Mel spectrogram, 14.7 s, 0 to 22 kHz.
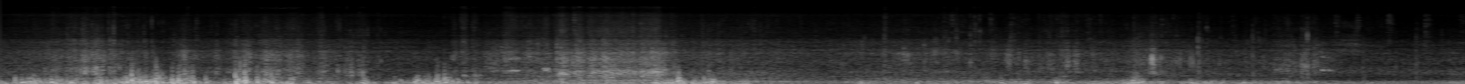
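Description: Wind buffeting the microphone over the engine of a 2018 Toyota 4Runner TRD Off-Road crawling up a steep rock ledge, the engine louder for a couple of seconds around the middle.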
